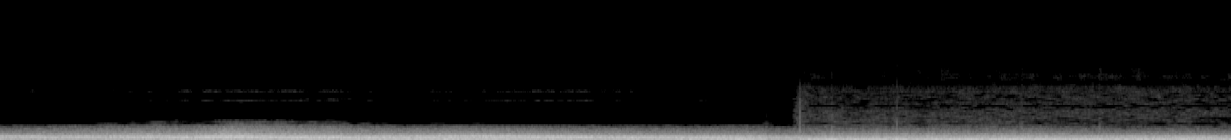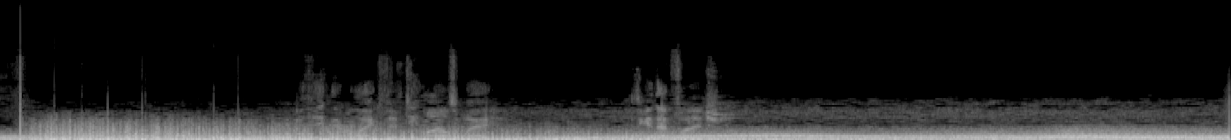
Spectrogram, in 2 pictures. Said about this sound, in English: In fact, I brought this video here. This is called Tsar Bomba. This is the largest explosion done by the Russians.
